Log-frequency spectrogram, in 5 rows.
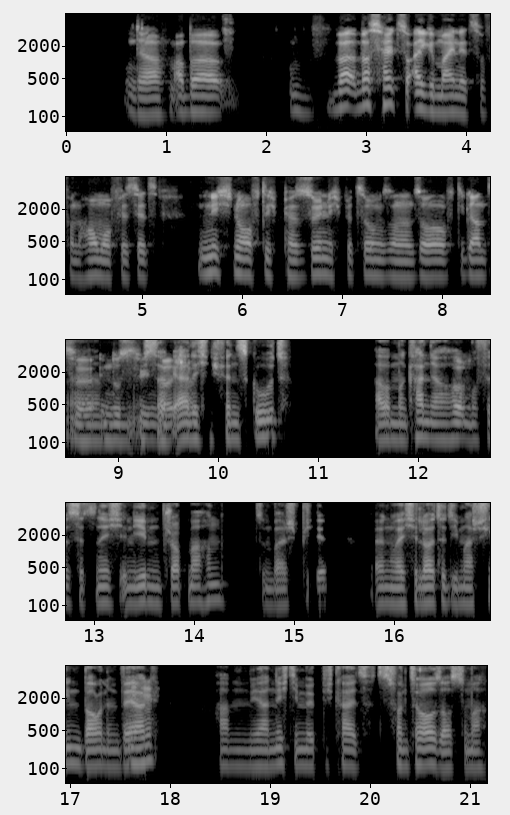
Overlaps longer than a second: present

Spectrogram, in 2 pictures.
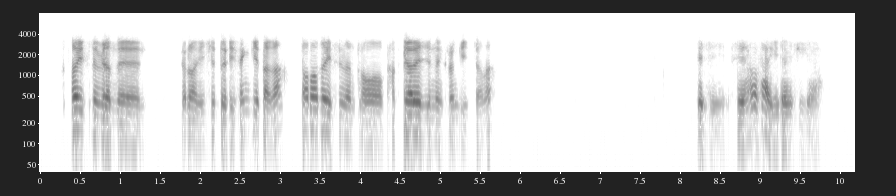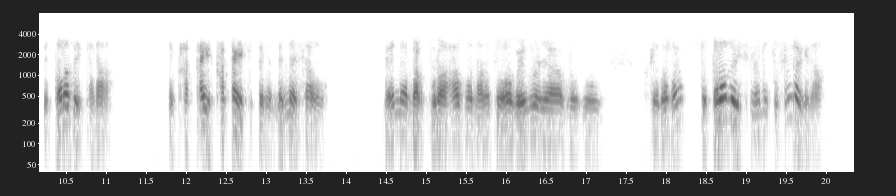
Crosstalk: none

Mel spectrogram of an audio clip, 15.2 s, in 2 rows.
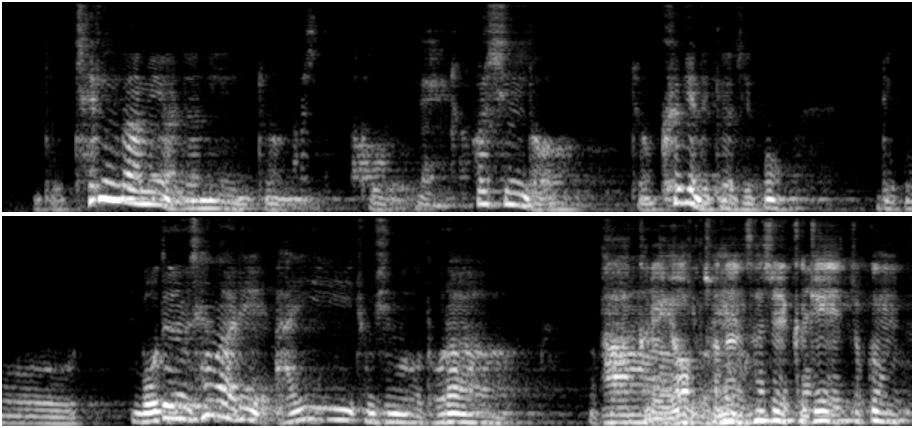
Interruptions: present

